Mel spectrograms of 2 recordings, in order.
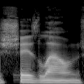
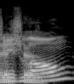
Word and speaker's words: chaise longue: He called it a chaise lounge, which is A chaise longue, I believe.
